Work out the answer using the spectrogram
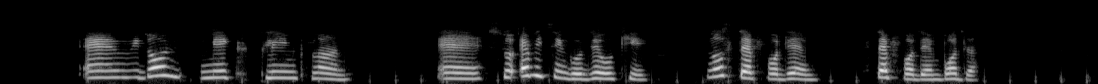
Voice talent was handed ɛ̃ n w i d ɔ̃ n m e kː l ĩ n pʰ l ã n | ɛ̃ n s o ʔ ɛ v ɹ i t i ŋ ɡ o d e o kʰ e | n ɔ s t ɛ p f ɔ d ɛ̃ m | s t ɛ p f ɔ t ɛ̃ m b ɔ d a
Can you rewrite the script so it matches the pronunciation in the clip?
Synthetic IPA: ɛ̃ n w i d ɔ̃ n m e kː l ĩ n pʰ l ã n | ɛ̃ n s o ʔ ɛ v ɹ i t ĩ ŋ ɡ o d e o kʰ e | n o s t ɛ p f ɔ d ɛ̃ m | s t ɛ p f ɔ d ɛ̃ m b ɔ d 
